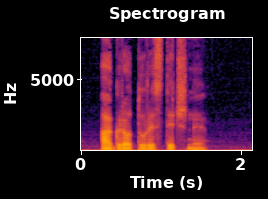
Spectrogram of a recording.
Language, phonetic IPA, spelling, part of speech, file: Polish, [ˌaɡrɔturɨˈstɨt͡ʃnɨ], agroturystyczny, adjective, Pl-agroturystyczny.ogg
